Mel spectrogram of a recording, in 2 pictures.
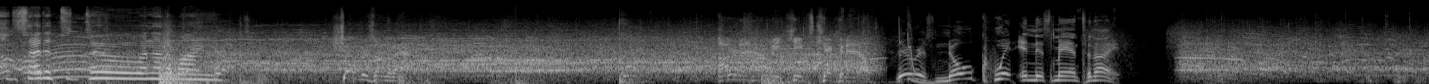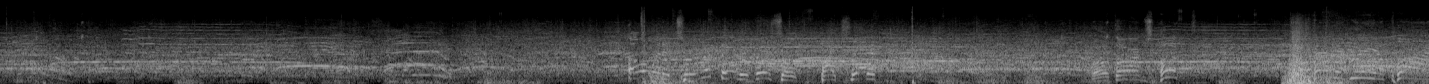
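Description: A large crowd cheers and roars in a big echoing arena.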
